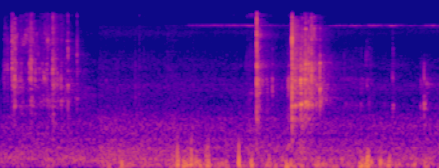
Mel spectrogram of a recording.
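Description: Toy train engines pushed by hand along wooden railway track: wheels rumbling and knocking over the track, with a run of clicks and a couple of sharp clacks as the toys knock against each other and the rails about two and a half to three seconds in.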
